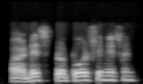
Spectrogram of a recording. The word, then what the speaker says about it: Disproportionation: Aldehyde which do not have alpha hydrogen atom undergo self-oxidation and reduction what we call it disproportionation, right? Yes, sir. How do you pronounce it correctly?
